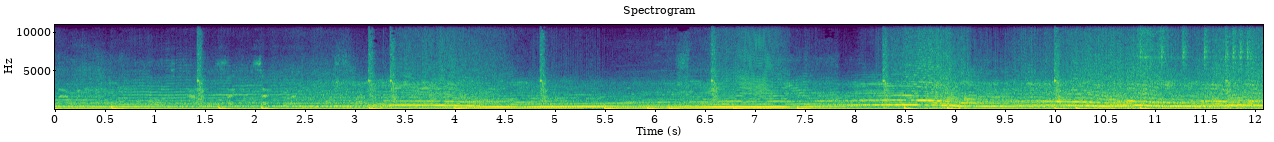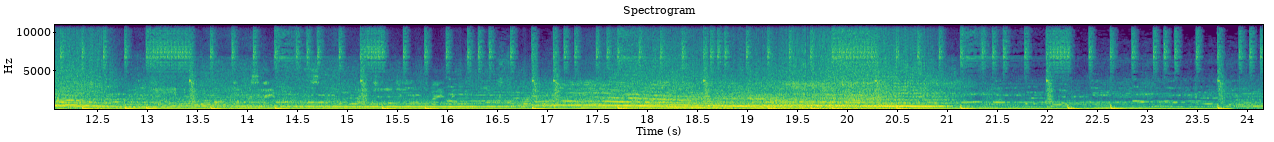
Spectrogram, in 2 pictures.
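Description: Racing motorcycle engines revving up and down, their pitch rising and dropping as the bikes pass and change gear, laid over background music with a steady bass line and beat.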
